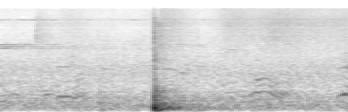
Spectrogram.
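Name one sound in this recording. A football is kicked with a sharp thump.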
